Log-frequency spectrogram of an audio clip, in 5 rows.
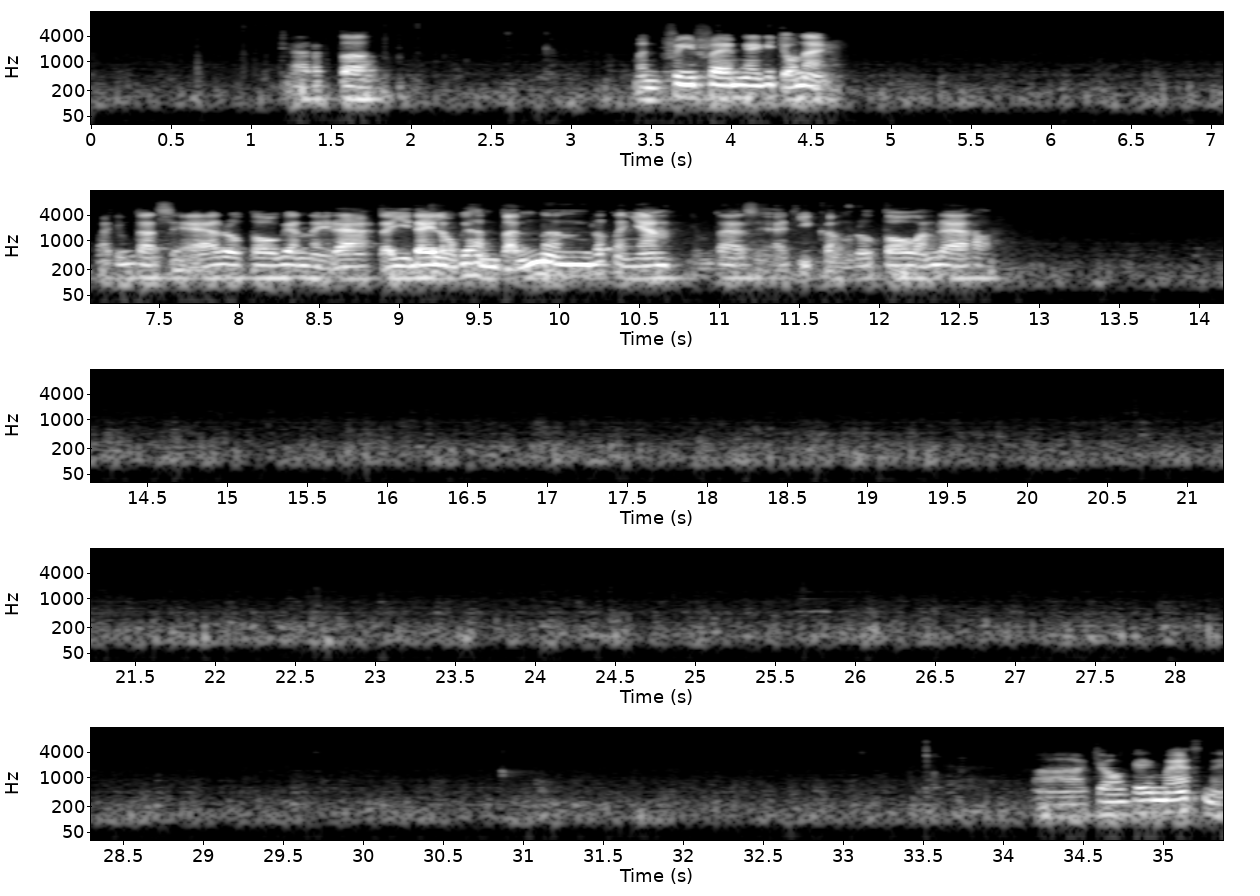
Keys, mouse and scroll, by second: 0.0-1.5 typing, 0.3 scroll, 1.8 Return, 7.8 right click, 7.8 click, 7.8 middle click, 8.6 click, 9.3 click, 9.8 click, 10.4 click, 11.1 click, 11.8 click, 12.4 click, 13.0 click, 13.7 click, 14.4 click, 15.1 click, 15.5 scroll, 16.4 click, 17.0 click, 17.9 click, 18.7 click, 19.3 click, 20.2 click, 20.6 ctrl+z, 21.3 click, 22.5 click, 23.1 click, 24.0 click, 24.6 click, 25.4 click, 26.1 click, 26.9 click, 27.7 click, 28.7 click, 29.5 click, 30.3 click, 31.0 click, 31.8 click, 32.3-33.3 scroll, 33.7 click, 34.7 click.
